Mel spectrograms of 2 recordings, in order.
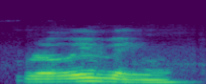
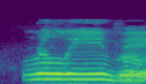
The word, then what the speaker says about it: relieving: Relieving. So that's pronounced relieving. With a V. Yes. Relieving.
